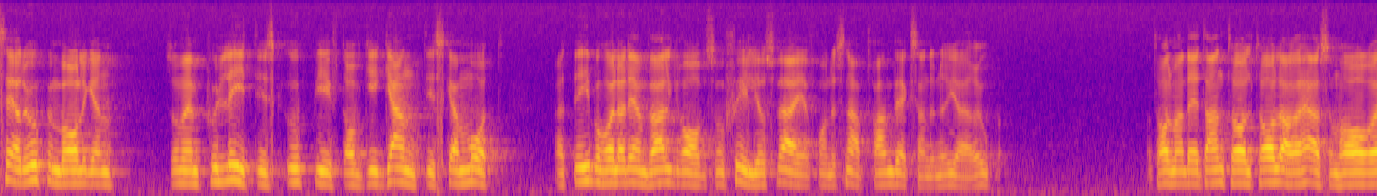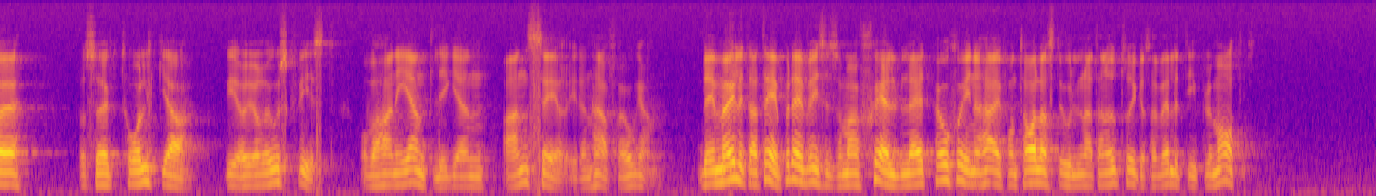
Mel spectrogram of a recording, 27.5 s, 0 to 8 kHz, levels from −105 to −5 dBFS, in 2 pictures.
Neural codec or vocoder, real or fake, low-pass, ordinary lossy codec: none; real; none; none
